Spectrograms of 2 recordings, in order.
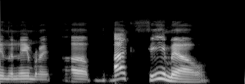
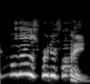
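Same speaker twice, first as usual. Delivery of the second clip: much higher, delighted "that was pretty funny"; amused chuckle; faster than usual. Retold or imitated. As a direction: burst out pleasantly surprised. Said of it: "but I was like".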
